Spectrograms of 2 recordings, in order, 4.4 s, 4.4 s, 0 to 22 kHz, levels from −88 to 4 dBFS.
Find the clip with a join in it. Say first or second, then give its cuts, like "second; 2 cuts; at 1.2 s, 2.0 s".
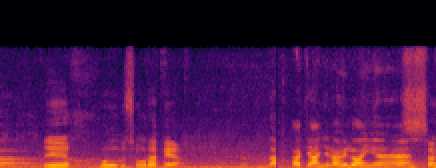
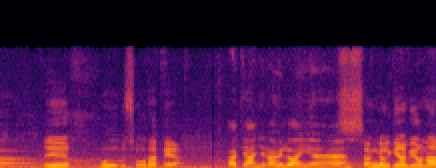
second; 1 cut; at 2.2 s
